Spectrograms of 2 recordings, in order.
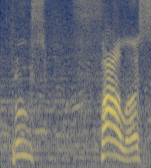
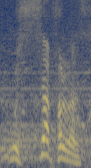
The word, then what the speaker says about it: Bucephalus: What kind of name is Bruce Phallus, anyway? It's pronounced Bucephalus. See now, just mispronounce the name, and we're not talking about a horse, but a cock.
